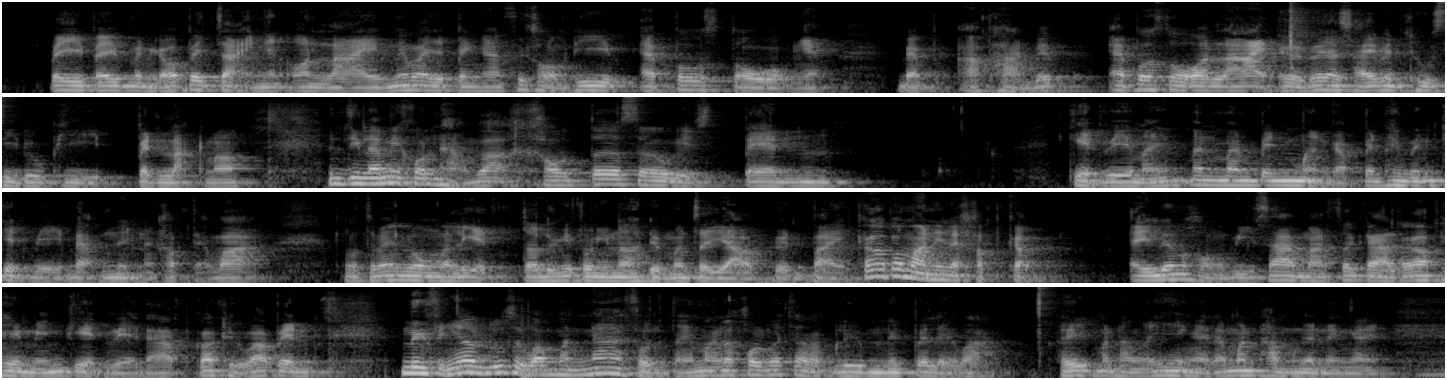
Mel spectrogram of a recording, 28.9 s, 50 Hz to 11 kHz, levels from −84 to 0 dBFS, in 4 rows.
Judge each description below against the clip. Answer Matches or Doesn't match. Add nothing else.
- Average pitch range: Matches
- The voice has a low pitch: Matches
